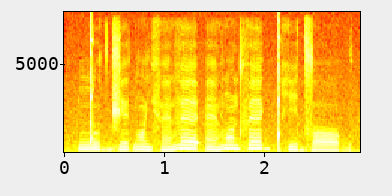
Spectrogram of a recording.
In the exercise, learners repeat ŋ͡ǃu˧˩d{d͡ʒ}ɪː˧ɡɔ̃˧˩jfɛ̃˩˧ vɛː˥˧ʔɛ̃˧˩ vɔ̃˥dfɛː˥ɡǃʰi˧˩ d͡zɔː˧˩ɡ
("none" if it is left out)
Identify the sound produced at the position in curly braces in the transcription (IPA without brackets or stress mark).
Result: d͡ʒ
